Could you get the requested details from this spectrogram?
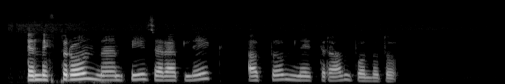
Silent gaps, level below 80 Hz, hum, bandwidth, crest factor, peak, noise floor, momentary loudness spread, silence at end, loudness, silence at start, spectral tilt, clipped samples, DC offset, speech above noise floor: none; -74 dBFS; none; 9.4 kHz; 20 dB; -6 dBFS; -66 dBFS; 14 LU; 1.1 s; -24 LUFS; 0.3 s; -6.5 dB/octave; under 0.1%; under 0.1%; 43 dB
